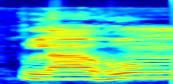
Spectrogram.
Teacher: আগে আমরা মিমকে মিমের সাথে লাগিয়ে গুনাহ করে নেব এরপরে আমরা মিমের মধ্যে এক আলিফ টান দিব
